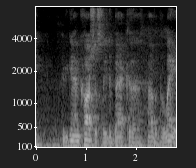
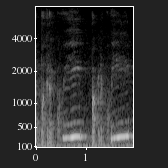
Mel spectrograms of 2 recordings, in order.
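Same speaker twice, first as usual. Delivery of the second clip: much higher, louder machine sound pucketa queep; machine noise; 9 dB louder than usual. A narrator's reading. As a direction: mimic a failing machine sputtering.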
